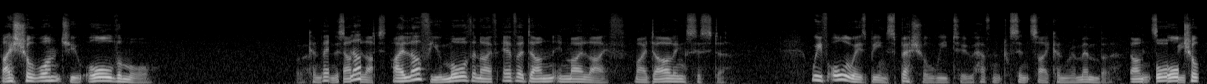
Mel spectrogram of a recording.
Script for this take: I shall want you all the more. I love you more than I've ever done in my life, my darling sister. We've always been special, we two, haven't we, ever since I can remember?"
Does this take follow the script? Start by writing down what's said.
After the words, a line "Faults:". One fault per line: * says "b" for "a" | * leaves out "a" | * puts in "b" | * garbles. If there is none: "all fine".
I shall want you all the more. [garbled] I love you more than I've ever done in my life, my darling sister. We've always been special, we two, haven't since I can remember?" [garbled]
Faults:
* garbles
* leaves out "we ever"
* garbles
